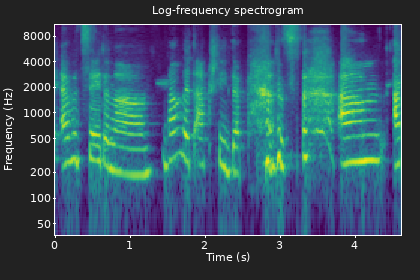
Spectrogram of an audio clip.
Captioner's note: laughs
